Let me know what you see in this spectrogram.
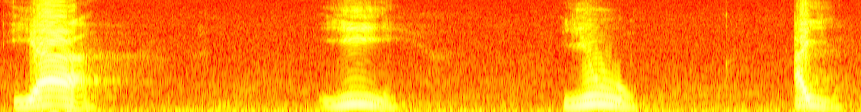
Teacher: Yang terakhir al-akhir ya, itu huruf ya. Huruf ya itu lidah bagian tengah pada posisi langit-langit bagian atas ya.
